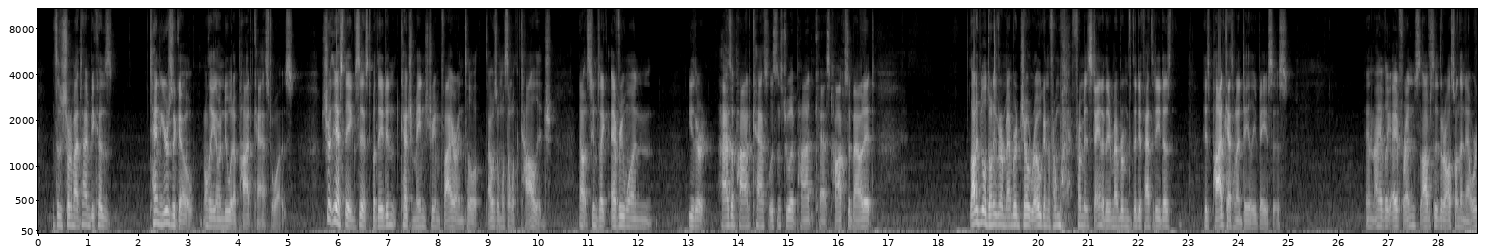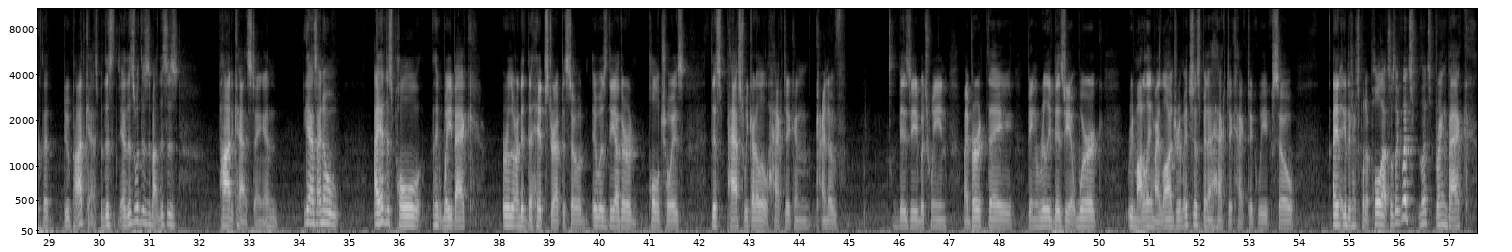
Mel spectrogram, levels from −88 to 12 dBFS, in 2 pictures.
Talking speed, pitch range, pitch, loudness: 190 wpm, 110-135 Hz, 120 Hz, -21 LUFS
